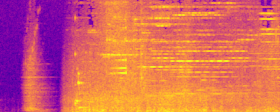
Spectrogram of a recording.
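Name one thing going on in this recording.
A magical whoosh and chime ring out as a beacon activates.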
